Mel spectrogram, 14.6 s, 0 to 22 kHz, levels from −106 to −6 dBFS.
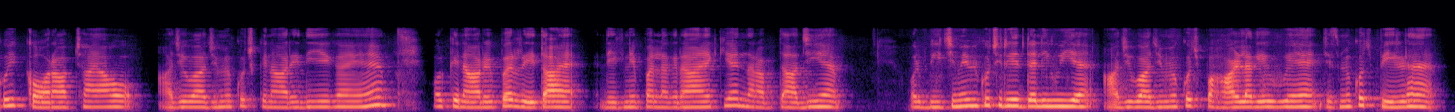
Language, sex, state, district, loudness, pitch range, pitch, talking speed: Hindi, female, Chhattisgarh, Balrampur, -30 LUFS, 190-215 Hz, 195 Hz, 195 wpm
